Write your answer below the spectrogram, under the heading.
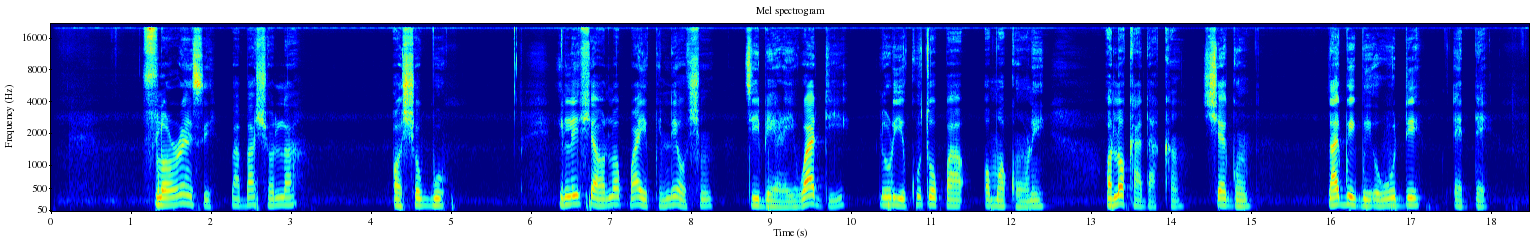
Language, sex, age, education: Yoruba, male, 46-60, tertiary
